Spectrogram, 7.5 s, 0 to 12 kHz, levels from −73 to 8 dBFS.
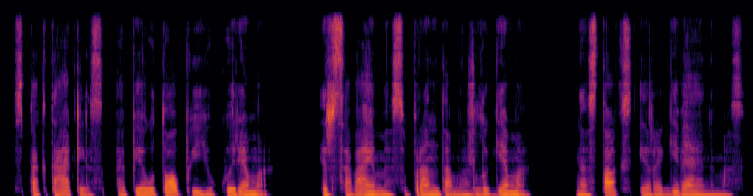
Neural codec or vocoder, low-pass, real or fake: none; 10.8 kHz; real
